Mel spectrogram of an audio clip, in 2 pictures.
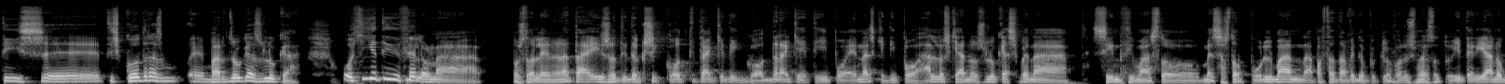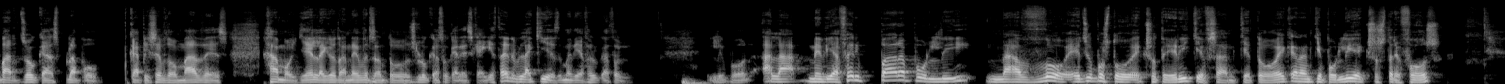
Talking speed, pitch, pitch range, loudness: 175 wpm, 110 Hz, 100-130 Hz, -21 LUFS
